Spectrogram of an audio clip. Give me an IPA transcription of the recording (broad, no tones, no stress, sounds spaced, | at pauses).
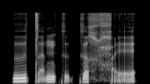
ɯ t a̰ n k ə̰ k ə χ ħ ɛ̰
